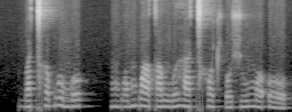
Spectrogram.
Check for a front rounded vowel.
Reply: absent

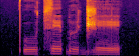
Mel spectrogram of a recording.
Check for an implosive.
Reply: present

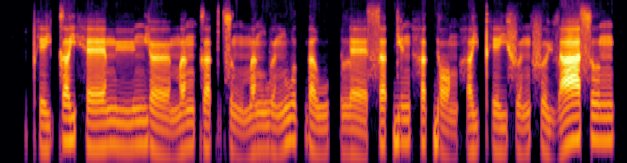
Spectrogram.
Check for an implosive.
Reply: absent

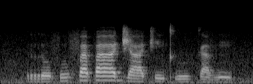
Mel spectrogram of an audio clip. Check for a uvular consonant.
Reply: absent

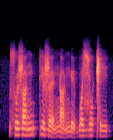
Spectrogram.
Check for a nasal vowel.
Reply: absent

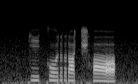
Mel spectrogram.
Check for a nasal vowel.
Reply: absent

